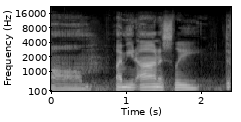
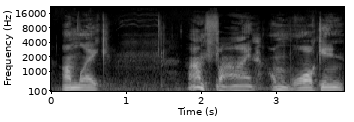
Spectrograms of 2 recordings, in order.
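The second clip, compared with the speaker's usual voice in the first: normal talking voice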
